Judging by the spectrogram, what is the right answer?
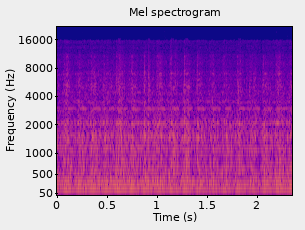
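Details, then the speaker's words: Final light 3/1000ths cleanup cut on a welded crankshaft for a homemade overhead-valve Briggs engine, after 15/1000ths passes; steady even spindle hum with only a faint hiss, the cutter hardly touching. "This last cut is just kind of a cleanup. Take last 3/1000ths off of it. There you can hear it. It's hardly touching."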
